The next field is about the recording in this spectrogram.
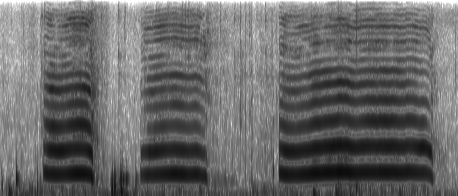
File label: bear sounds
